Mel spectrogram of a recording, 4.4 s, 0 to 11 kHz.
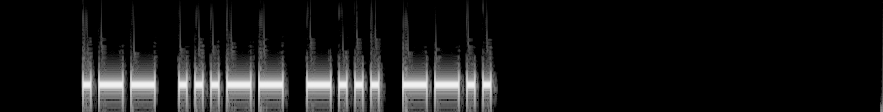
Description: Morse code, heard as a keyed tone, about 30 wpm, 700 Hz. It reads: W3BZ
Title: USA Call Signs - 4 Characters - Repeated 3x - 30wpm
